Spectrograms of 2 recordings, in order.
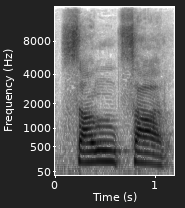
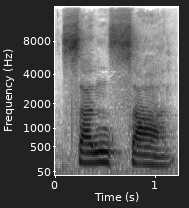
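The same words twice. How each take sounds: The two takes are said the same way.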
